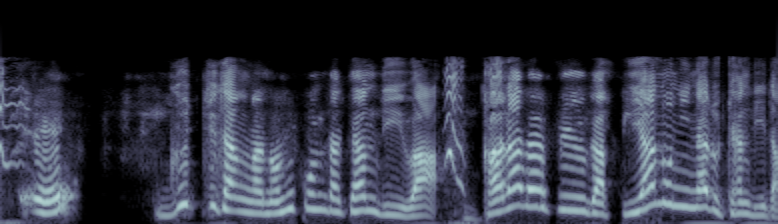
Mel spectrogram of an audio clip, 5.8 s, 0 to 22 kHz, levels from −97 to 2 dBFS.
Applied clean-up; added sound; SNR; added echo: neural mask model Resemble Enhance denoiser.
